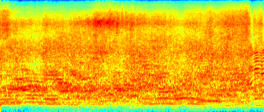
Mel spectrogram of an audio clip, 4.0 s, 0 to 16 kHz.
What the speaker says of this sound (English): the second winner that I saw race here was the 21 of Devin Crockett, who you do not see on the track right now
